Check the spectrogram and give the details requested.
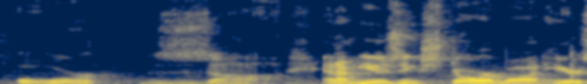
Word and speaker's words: orgeat: Yes, it looks like orgit, but it's pronounced orzah.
